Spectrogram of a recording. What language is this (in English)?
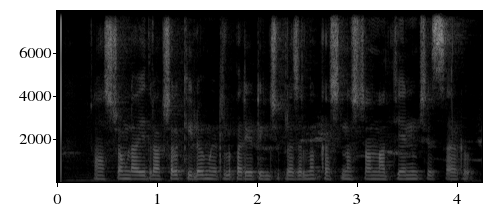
Telugu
